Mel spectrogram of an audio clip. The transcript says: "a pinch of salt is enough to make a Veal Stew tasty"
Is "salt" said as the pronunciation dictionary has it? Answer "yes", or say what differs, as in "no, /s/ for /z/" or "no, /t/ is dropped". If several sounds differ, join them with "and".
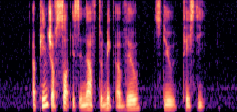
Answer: no, /l/ is dropped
